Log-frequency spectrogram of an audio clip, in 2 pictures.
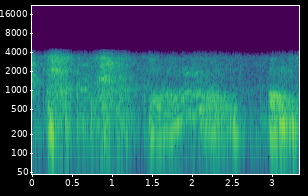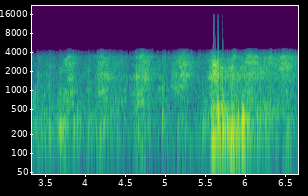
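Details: Pet male Staffordshire Bull Terrier, one year old, making grumbling growls mixed with whiny tones. A steadier tonal stretch runs midway, then a sharp loud burst near the end. The owner's voice and handling noise run underneath throughout.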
